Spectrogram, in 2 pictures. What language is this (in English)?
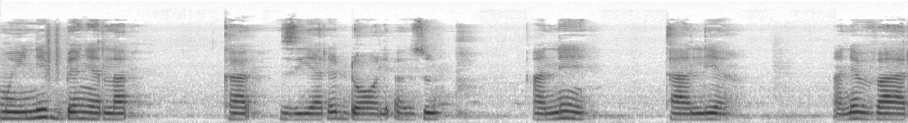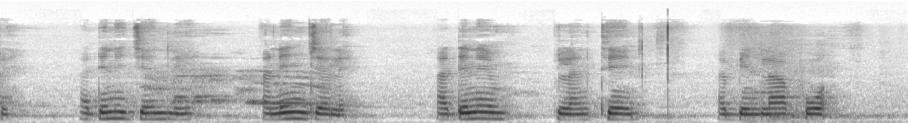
Southern Dagaare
